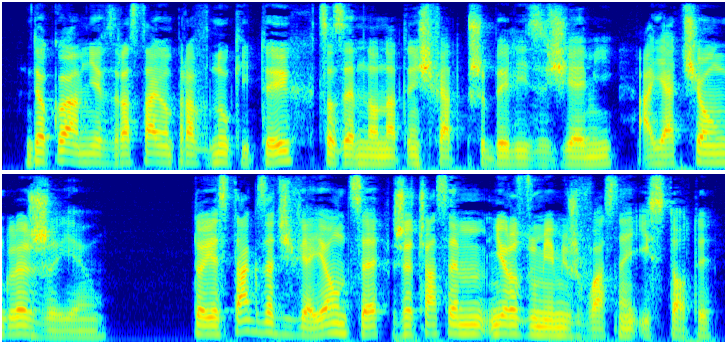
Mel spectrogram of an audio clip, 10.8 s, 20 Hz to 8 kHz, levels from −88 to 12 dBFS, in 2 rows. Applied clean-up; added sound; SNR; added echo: none; none; none; none.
